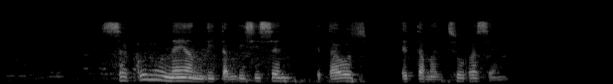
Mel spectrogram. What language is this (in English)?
Basque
